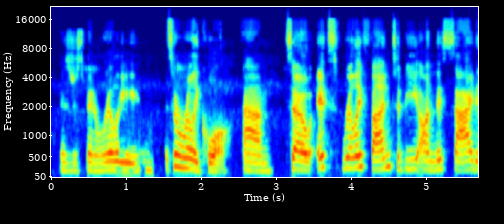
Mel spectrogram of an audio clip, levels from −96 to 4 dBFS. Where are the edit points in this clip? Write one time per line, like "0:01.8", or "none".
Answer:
0:01.4
0:03.0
